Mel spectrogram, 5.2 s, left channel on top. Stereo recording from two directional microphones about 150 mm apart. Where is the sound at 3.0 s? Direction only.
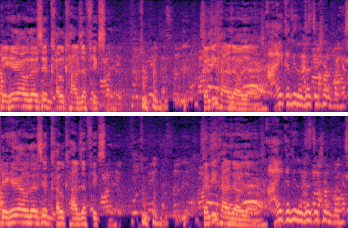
25° right (ahead or behind).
